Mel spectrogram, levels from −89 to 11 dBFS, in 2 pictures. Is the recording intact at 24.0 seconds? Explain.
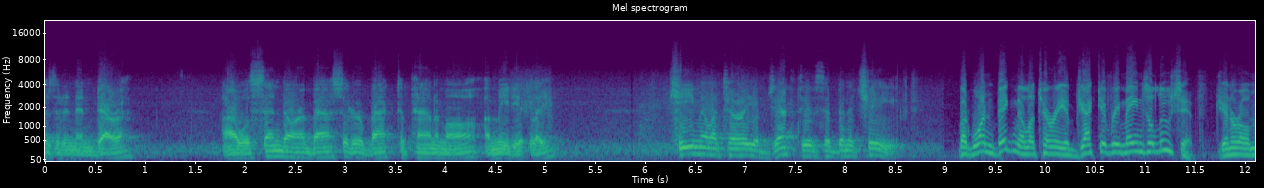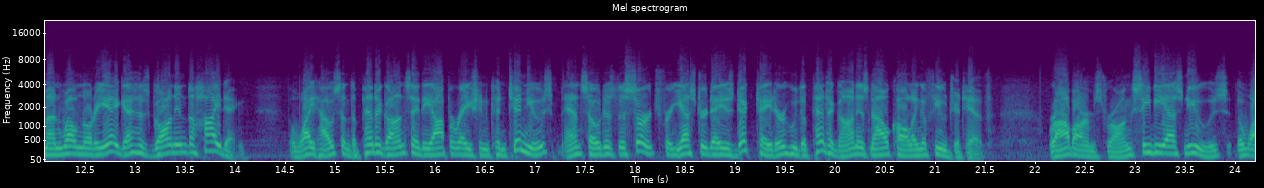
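Yes, the audio at 24.0 seconds plays through cleanly, with no dropout, click, distortion or other fault at that moment.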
